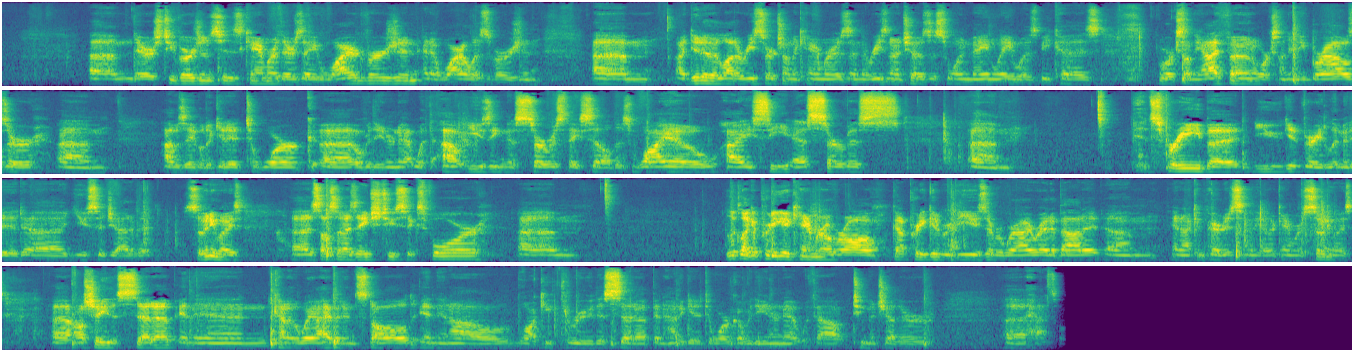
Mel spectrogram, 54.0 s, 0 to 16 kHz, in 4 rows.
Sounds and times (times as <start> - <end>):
Speech: 0.9 - 11.0, 11.6 - 22.6, 23.2 - 23.8, 24.5 - 33.2, 34.2 - 49.9, 50.5 - 51.2.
